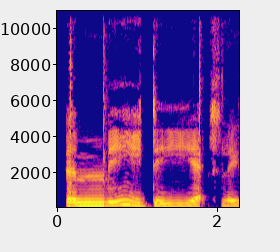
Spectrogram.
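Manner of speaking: "Immediately" stretched out loud and slow; teacher drawing out each syllable of Immediately. Shown as a demonstration. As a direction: sound out Immediately firmly, syllable by syllable. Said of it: "I've said it slowly".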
